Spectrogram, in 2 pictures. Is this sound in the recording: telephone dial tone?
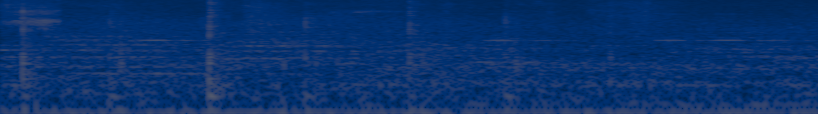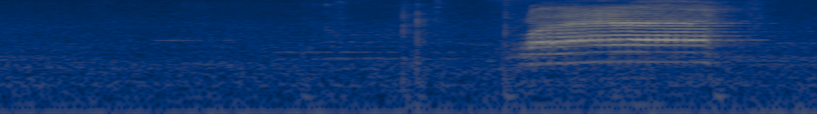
no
